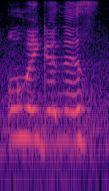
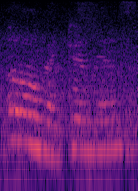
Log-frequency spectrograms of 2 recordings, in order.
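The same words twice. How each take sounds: First: Groaning as she gets up stiffly; aching groan while standing; sore muscles. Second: Sore, sinking into the effort; sore muscles. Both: Real, not acted. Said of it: "Oh my gosh, I'm so sore".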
